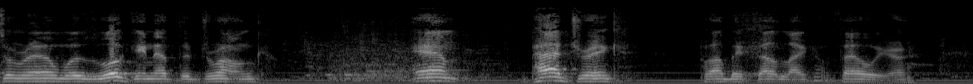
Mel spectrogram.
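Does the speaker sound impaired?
Yes: ALS; diagnosed last summer, end of life approaching, muscles quickly stopping working, legs affected, drops things.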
